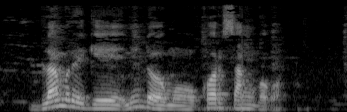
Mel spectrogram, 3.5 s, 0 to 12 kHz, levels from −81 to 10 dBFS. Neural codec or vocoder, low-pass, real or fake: none; 9.9 kHz; real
